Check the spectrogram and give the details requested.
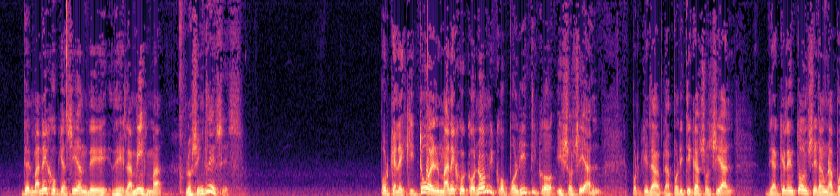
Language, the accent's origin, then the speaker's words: Spanish; Argentina; Yo no soy ni macrista ni kirchnerista, soy argentino.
